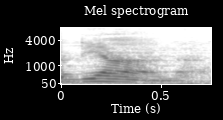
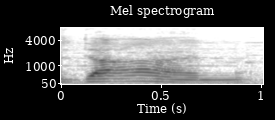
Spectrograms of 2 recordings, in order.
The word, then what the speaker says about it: Dion: Dion is how it's pronounced. There you go. Dion. Dion. I always thought it was Don.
